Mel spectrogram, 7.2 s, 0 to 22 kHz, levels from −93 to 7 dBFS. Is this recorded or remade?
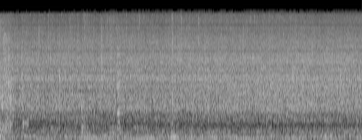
recorded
